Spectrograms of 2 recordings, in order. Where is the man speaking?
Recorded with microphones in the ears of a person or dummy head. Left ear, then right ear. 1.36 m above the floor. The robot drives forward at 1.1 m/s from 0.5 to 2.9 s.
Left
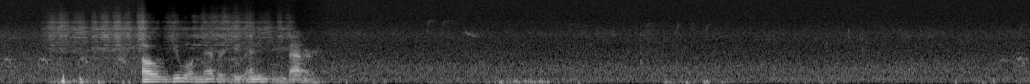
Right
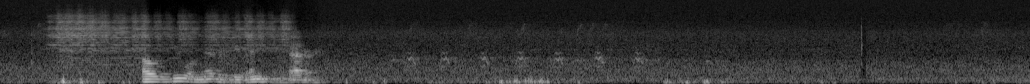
60° left (ahead or behind), 0.7 m; by 3.2 s 20° left (ahead or behind), 2.0 m.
